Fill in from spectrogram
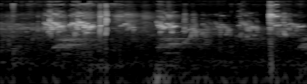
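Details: Budgerigars in a cage produce harsh, buzzy squawks and fast twittering in short bursts separated by brief pauses, ending with a sudden sharp click-like note, as the birds attack a camera.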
